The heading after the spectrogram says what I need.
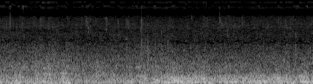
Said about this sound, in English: Let the thunder roll.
